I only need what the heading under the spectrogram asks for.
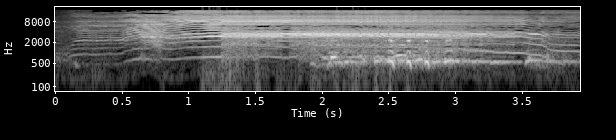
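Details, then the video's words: A frog caught from a pond screams like a cat, a sustained, piercing, harmonic-rich wail that swells quickly and stays loud throughout, with a slight waver and a dip in pitch at the close. "Frog Scream"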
